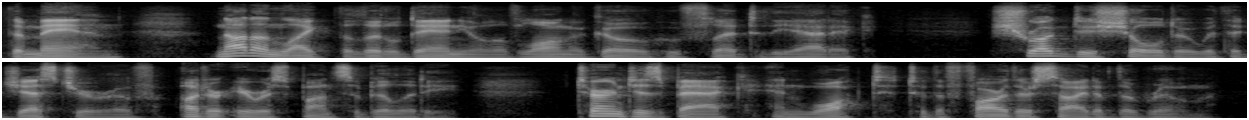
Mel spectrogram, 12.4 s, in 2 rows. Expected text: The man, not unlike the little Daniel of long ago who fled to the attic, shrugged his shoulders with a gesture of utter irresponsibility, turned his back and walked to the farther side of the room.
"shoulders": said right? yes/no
no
